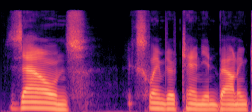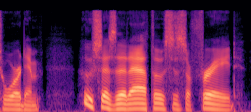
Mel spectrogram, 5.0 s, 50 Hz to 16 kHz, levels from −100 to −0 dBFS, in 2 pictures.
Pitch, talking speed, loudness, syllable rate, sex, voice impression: 130 Hz, 145 wpm, -20 LUFS, 5.0 syllables/s, male, slightly masculine, slightly feminine, very gender-neutral, slightly adult-like, slightly middle-aged, slightly thick, slightly tensed, slightly weak, slightly dark, slightly hard, muffled, slightly halting, slightly cool, intellectual, slightly refreshing, sincere, slightly calm, slightly friendly, slightly reassuring, unique, slightly elegant, sweet, slightly lively, kind, very modest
